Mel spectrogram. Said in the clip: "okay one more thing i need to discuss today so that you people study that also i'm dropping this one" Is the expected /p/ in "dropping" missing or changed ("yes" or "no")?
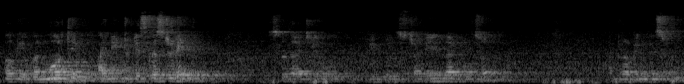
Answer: yes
